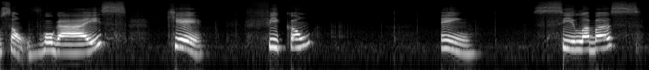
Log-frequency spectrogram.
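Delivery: word by word, long pauses between; slow dictation. Shown as a demonstration. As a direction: drag each word, rising until the last. Dictates the definition while writing it. (ditado lento e pausado, palavra por palavra)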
